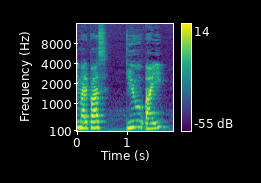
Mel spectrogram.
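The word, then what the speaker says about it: 八: बाद है जी हमारे पास नेक्स्ट वर्ड नेक्स्ट अदद पा बी ए पा चाइनीज में बी को कैसे प्रोनाउंस करते हैं पी के तौर पर पे के तौर पर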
